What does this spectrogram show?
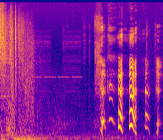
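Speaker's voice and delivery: squealing burst of laughter; high shrieking laugh. Real, not acted. Laughing at chaos.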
